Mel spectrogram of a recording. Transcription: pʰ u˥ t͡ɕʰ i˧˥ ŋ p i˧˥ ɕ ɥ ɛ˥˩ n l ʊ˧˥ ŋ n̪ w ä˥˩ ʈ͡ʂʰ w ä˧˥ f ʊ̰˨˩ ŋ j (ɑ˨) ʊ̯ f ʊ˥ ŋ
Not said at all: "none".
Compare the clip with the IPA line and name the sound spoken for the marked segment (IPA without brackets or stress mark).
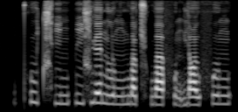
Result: ɑ˧˥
